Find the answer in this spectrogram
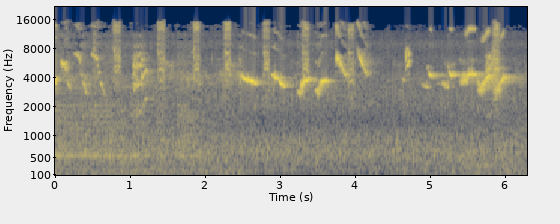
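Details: Double-collared seedeater (coleiro or papa-capim) tutor song used to teach a young bird, with bursts of quick, high chirped and slurred notes, some sharp downward strokes and short trills, broken by brief pauses.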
